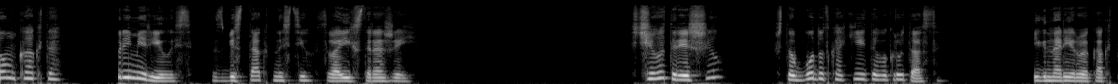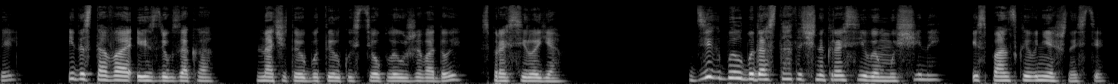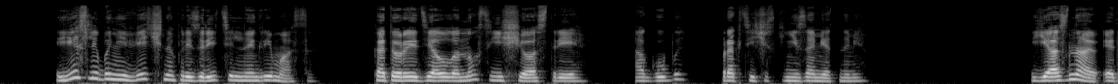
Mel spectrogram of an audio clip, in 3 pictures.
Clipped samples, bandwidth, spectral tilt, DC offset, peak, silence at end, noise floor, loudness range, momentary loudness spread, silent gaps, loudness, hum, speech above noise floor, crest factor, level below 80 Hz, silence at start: under 0.1%; 17 kHz; -5.5 dB/octave; under 0.1%; -2 dBFS; 0 s; -76 dBFS; 6 LU; 15 LU; none; -22 LUFS; 50 Hz at -55 dBFS; 55 dB; 22 dB; -54 dBFS; 0 s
